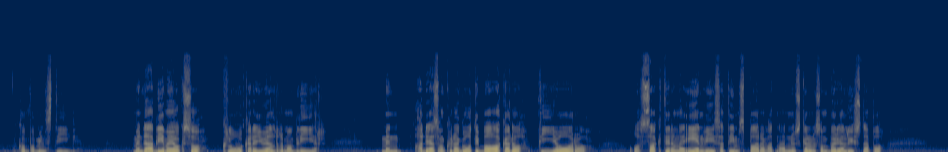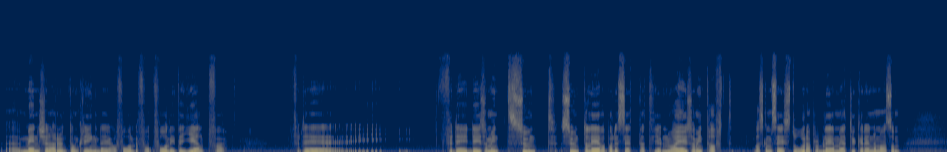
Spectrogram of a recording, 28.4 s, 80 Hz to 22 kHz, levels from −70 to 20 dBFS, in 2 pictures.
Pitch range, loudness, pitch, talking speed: 85-95 Hz, -22 LUFS, 90 Hz, 190 wpm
